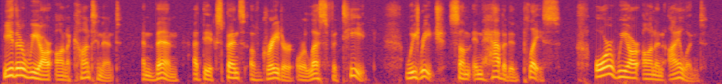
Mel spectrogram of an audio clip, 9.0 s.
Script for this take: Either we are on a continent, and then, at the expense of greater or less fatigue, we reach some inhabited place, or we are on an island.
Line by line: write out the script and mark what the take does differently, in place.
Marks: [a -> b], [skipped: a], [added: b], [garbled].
Either we are on a continent, and then, at the expense of greater or less fatigue, we reach some inhabited place, or we are on an island.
